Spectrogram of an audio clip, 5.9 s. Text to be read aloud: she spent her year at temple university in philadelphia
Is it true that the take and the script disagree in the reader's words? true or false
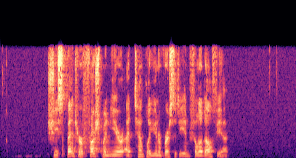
true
